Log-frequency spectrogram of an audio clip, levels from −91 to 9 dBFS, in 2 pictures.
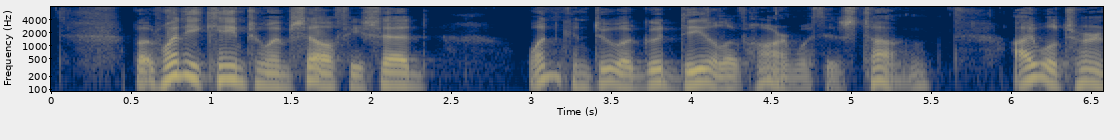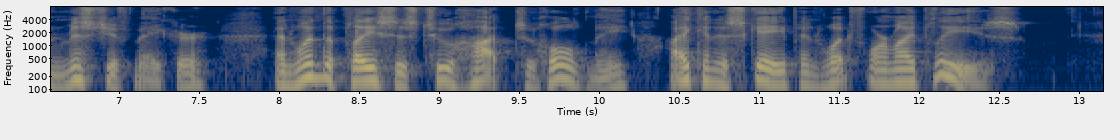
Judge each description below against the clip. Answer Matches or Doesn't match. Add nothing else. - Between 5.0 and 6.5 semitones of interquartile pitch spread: Matches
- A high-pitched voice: Doesn't match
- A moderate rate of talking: Matches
